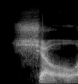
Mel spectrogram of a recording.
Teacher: i got that dip in there third tone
